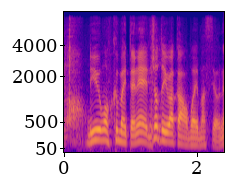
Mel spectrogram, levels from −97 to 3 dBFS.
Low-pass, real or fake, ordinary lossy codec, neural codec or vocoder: 7.2 kHz; fake; none; codec, 16 kHz, 1 kbps, X-Codec, HuBERT features, trained on LibriSpeech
